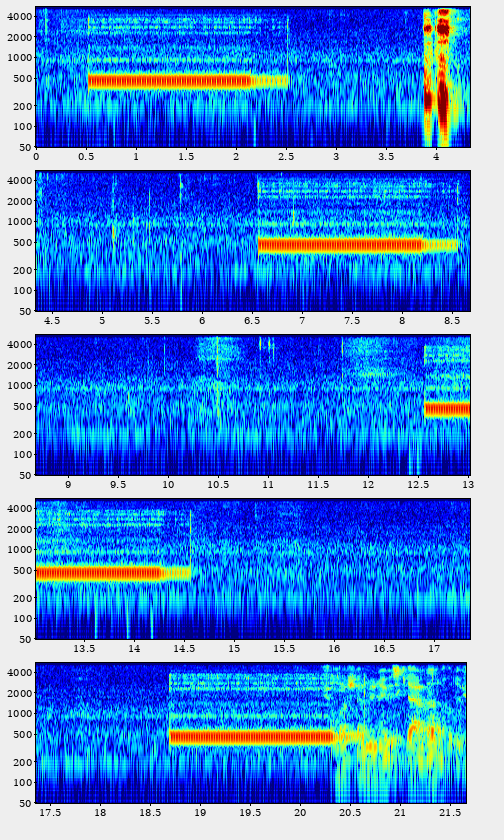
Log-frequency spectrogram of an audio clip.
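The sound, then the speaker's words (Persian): Telephone line tone while placing a call: four long, evenly spaced buzzing tones, faint overall, with a sharp click after the first tone and a short burst of noise at the end. “تماس رو شروع خواهیم کرد دوستان عزیز و اولین تماس رو گرفتیم با شبکه کلمه.”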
